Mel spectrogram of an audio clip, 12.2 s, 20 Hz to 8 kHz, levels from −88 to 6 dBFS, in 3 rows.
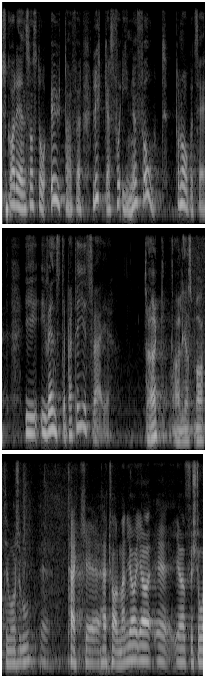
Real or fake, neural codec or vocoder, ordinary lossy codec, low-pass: real; none; none; 7.2 kHz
